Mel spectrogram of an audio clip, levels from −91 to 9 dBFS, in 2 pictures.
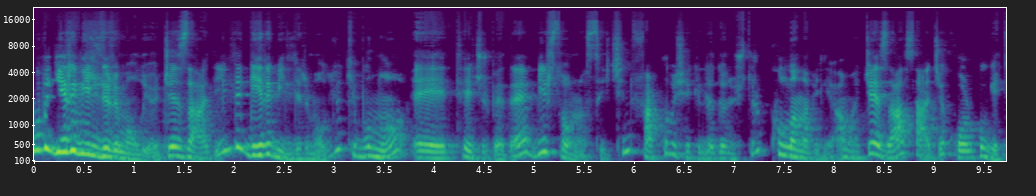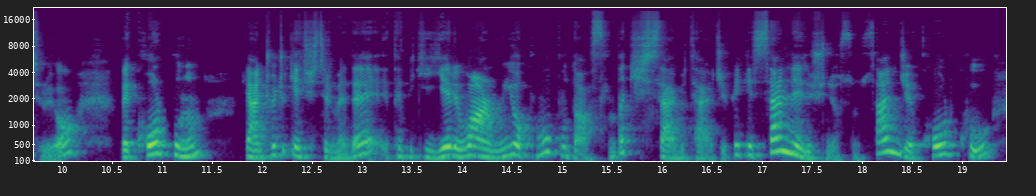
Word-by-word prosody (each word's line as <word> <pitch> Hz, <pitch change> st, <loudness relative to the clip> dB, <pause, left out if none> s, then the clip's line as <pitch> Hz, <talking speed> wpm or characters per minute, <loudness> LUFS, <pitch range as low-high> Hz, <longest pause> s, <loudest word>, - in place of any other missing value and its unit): Bu 370 Hz, -, +4 dB
da 415 Hz, -, +13 dB
geri 330 Hz, -1 st, +11 dB
bildirim 210 Hz, -, +5 dB
oluyor. 130 Hz, -3 st, -6 dB
Ceza 200 Hz, -10 st, +1 dB
değil 350 Hz, +5 st, -4 dB
de 455 Hz, -, +5 dB
geri 250 Hz, -, +4 dB
bildirim 135 Hz, -6 st, -5 dB
oluyor 385 Hz, +3 st, -7 dB
ki 245 Hz, -, -6 dB
bunu, 210 Hz, -4 st, -2 dB
eee, 165 Hz, -2 st, +1 dB
tecrübede 170 Hz, -, -4 dB
bir 320 Hz, +3 st, +1 dB
sonrası 320 Hz, 0 st, -7 dB
için 335 Hz, +2 st, -7 dB
farklı 340 Hz, -5 st, -7 dB
bir 250 Hz, -, -5 dB
şekilde 165 Hz, -7 st, -9 dB
dönüştürüp 160 Hz, -, -10 dB
kullanabiliyor. 200 Hz, -, -3 dB
Ama 175 Hz, -5 st, -8 dB
ceza 180 Hz, -8 st, +1 dB
sadece 135 Hz, -, -7 dB
korku 175 Hz, +9 st, -3 dB
getiriyor. 125 Hz, 0 st, -5 dB, 0.5 s
Ve 180 Hz, 0 st, +1 dB
korkunun 250 Hz, -, +4 dB, 0.4 s
yani 180 Hz, -4 st, +3 dB
çocuk 235 Hz, +5 st, -5 dB
yetiştirmede 210 Hz, -, -4 dB
tabii 200 Hz, -2 st, -9 dB
ki 195 Hz, -1 st, -9 dB
yeri 215 Hz, +3 st, +4 dB
var 225 Hz, -4 st, +5 dB
mı 185 Hz, +4 st, -4 dB
yok 245 Hz, -2 st, +1 dB
mu 310 Hz, +6 st, -3 dB
bu 225 Hz, -2 st, -8 dB
da -, -, -5 dB
aslında 305 Hz, -, -8 dB
kişisel 305 Hz, +1 st, -5 dB
bir -, -, -13 dB
tercih. -, -, -11 dB
Peki, 250 Hz, -1 st, -3 dB
sen 315 Hz, +9 st, +4 dB
ne 240 Hz, -9 st, +3 dB
düşünüyorsun? 165 Hz, 0 st, -11 dB
Sence 285 Hz, -, 0 dB
korku, 250 Hz, +2 st, 0 dB
225 Hz, 160 wpm, -21 LUFS, 175-270 Hz, 0.5 s, da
